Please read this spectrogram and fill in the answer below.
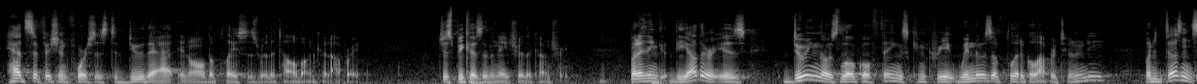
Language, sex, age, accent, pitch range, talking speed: English, male, 30-49, American, 95-130 Hz, 210 wpm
